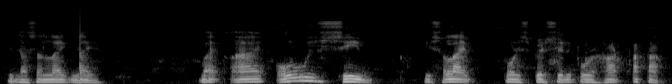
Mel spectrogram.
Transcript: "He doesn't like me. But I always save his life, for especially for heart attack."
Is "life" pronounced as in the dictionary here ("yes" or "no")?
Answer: no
